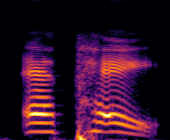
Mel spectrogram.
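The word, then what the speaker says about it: été: Now seventh, it's an acute. It's pronounced like a. Ethe, ethe. That is summer.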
